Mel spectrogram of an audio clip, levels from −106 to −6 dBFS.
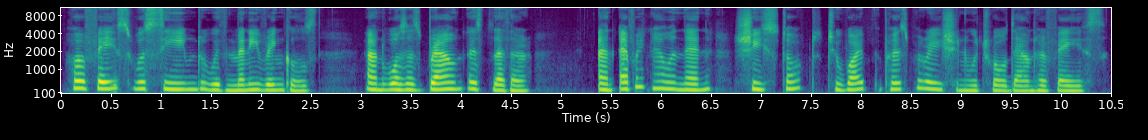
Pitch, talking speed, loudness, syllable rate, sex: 225 Hz, 165 wpm, -21 LUFS, 4.7 syllables/s, female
